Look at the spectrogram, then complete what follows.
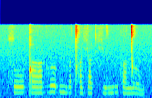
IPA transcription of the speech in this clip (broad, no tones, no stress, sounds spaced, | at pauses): s oː ǃ aː ɡʱ ɤː ʔ i m b a ǀʰ a ç aː c ç i z ɲ o ŋ f a ŋ͡ǀ ɤː m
